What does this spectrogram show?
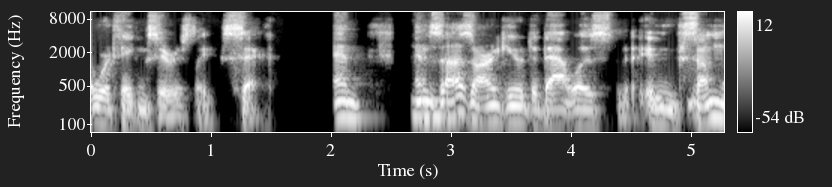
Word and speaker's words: Szasz: I always pronounce it Szasz.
